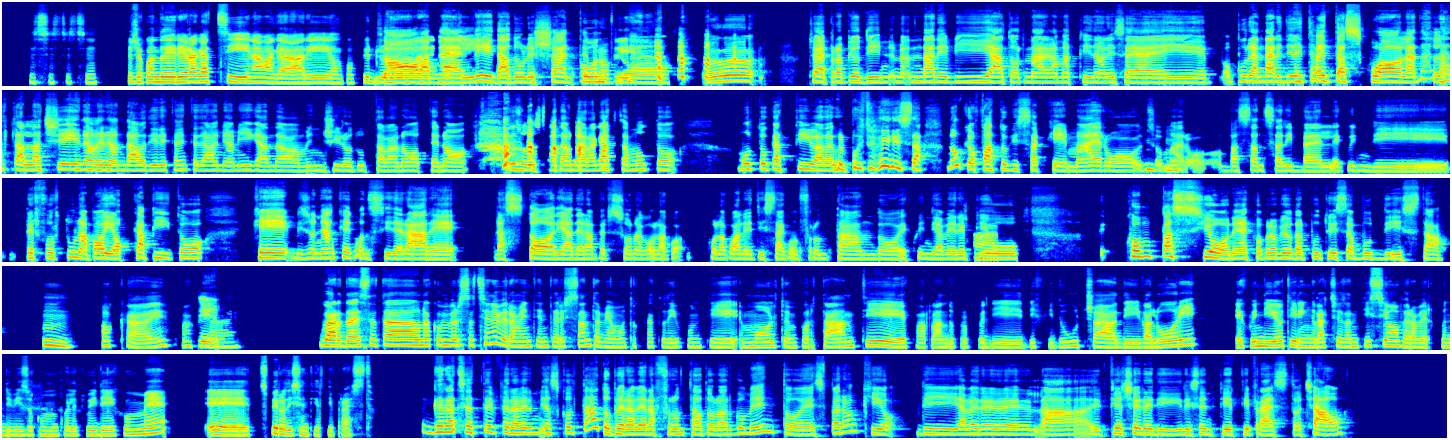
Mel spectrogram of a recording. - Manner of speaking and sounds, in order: "proprio" said as "propio"; "proprio" said as "propio"; laugh; laughing while speaking: "direttamente"; laugh; laughing while speaking: "punto di vista"; "proprio" said as "propio"; "proprio" said as "propro"; other background noise; "avere" said as "averere"
- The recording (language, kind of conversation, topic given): Italian, podcast, Come si può ricostruire la fiducia dopo un conflitto?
